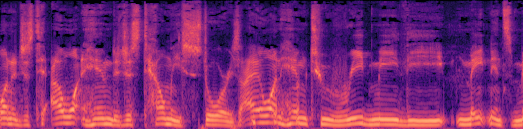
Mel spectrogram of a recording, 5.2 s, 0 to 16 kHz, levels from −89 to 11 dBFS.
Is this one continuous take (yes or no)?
yes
